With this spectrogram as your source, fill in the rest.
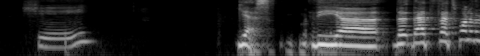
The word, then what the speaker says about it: sídhe: because Philip asked me, how do you say sídhe? And I'm like, she.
